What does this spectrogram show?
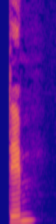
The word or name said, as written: Dem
